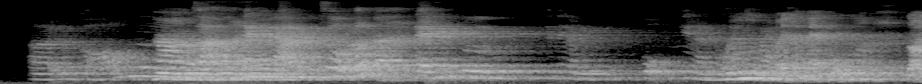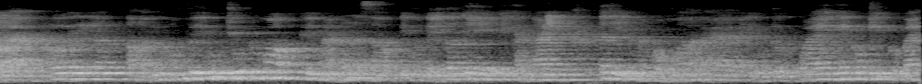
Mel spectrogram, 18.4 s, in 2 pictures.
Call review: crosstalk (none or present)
present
